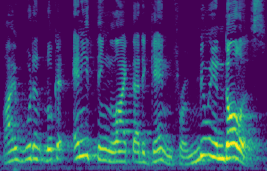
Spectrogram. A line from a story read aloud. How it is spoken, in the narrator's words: One man exclaimed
